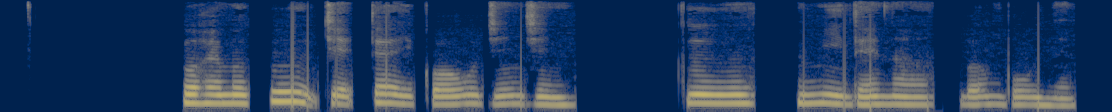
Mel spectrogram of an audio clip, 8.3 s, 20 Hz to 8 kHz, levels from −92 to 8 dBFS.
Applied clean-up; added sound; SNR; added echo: none; none; none; none.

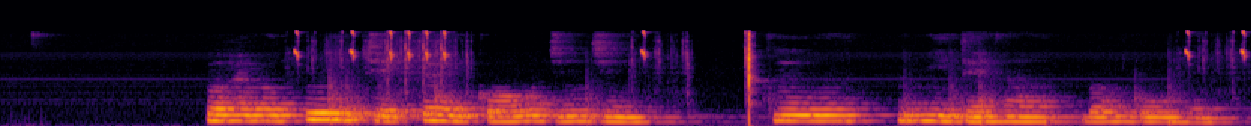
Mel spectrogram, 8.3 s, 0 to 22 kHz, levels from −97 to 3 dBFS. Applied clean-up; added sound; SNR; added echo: none; Mechanisms; 12 dB; reverberation time 0.8 s.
